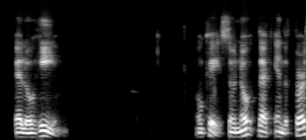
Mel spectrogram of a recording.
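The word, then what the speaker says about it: אלהים: verse 1, Bereshith, bara, Elohim, on each of the last syllables of these words, you have different accent marks, indicating that the last syllable of each word is to be stressed or emphasized.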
